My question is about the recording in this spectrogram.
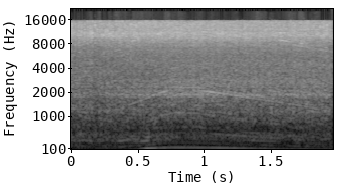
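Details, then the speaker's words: Honda Civic 2013 engine revving up and settling back after the accessory-belt rattle (heard with A/C on) was fixed by replacing the whole tensioner assembly; runs clean with no belt squeal or chirp. "ai galera perfeito resolvido aí tá só que nós tivemos que trocar o conjunto todo"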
